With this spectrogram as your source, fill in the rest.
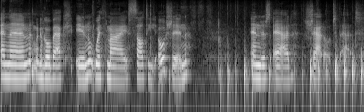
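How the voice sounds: Slowly, a woman speaks with a nasal sound and vocal fry. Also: medium pitch for a woman, fairly even intonation.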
